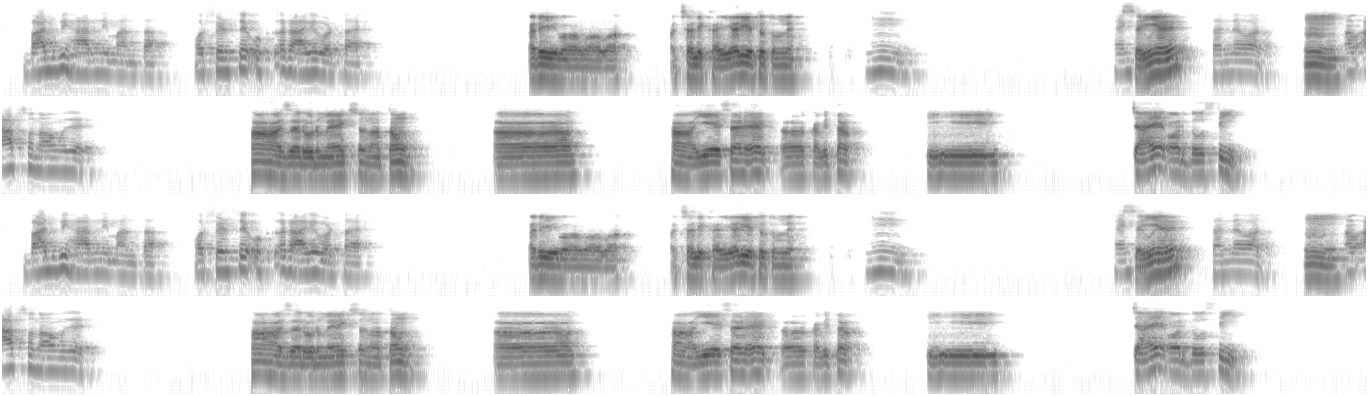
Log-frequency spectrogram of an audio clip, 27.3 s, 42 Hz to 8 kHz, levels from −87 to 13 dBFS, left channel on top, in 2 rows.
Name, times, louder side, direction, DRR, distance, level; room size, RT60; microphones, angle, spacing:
voice 1, 0.2-1.6 1.9-3.6 8.6-9.1 11.1-11.7 12.1-12.6 13.4-14.5, right 1 dB, ahead, 4 dB, 1.7 m, -40 dB
voice 2, 5.3-6.2 6.7-8.0 11.2-11.8 13.0-13.4 16.1-17.8 18.6-19.4 20.3-22.2 22.9-23.6 24.9-26.1, left 4 dB, 40° left, 12 dB, 0.6 m, -28 dB
16.5 x 16.0 x 2.9 m, 0.31 s
head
